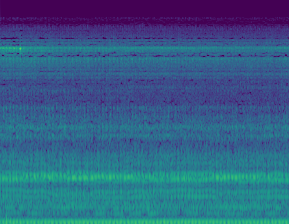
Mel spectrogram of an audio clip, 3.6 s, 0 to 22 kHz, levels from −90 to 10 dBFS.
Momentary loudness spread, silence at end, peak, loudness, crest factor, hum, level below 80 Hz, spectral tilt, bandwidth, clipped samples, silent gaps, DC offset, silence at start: 7 LU; 0 s; -2 dBFS; -25 LUFS; 22 dB; none; -28 dBFS; -3 dB/octave; 13.5 kHz; under 0.1%; none; under 0.1%; 0 s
